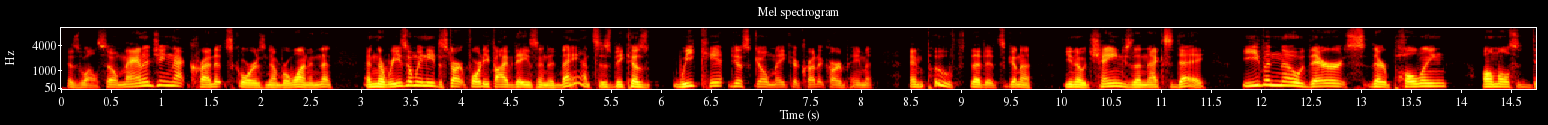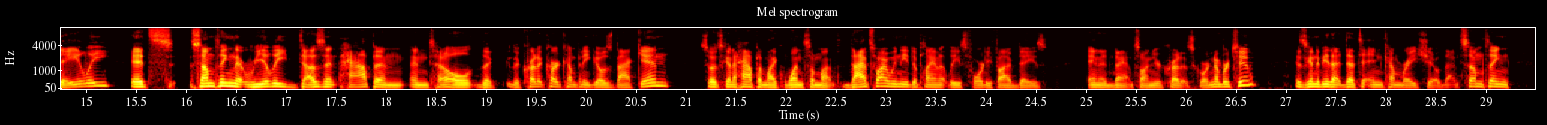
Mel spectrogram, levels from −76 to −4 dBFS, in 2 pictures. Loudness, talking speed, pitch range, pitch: -24 LUFS, 210 wpm, 115-145 Hz, 130 Hz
